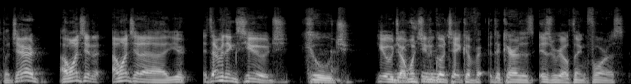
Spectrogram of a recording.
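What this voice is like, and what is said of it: Donald Trump impression. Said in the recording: “I don't even know how to do a Trump voice”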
